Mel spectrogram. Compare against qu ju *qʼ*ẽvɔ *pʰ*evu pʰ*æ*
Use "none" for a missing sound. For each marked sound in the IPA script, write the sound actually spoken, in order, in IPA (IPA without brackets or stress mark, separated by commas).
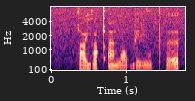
qʼ, b, ə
